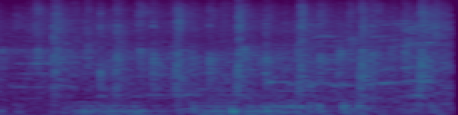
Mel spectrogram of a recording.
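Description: Scattered hand clapping from spectators in an ice rink, a quick, uneven run of sharp claps after play is whistled dead.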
